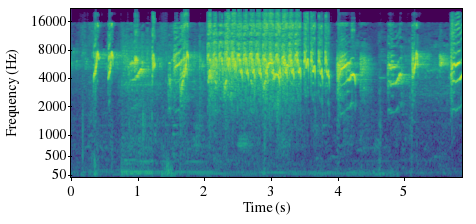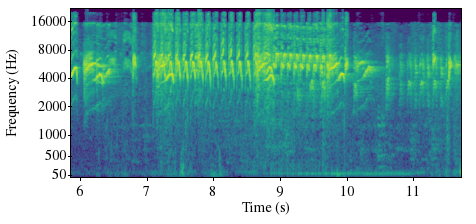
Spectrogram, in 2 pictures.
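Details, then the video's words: High, rapid twittering from a sogon singing actively (gacor), given in separate bursts of chattering notes split by brief silences and sharp ticks, with a soft low hum in the background. "SUARA SOGON GACOR"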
